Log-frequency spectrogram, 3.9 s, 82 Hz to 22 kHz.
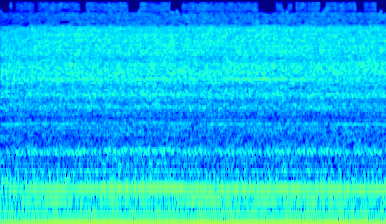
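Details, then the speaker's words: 2012 Mazda 3i after fixing a clicking no-start by cleaning a cable terminal (new battery and starter hadn't helped): engine catches and settles into a steady, even idle with no knocks or misses. "I'm going to show you it was clicking before no start and now there you go starting"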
